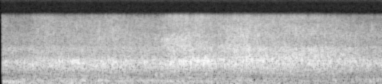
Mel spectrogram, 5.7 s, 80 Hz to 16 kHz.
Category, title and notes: Sound effects > Vehicles
cars passing5
Multiple cars driving on a busy wet asphalt road, 10 to 20 meters away. Recorded in an urban setting in a near-zero temperature, using the default device microphone of a Samsung Galaxy S20+.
